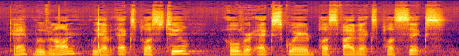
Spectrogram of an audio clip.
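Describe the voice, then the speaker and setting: This man's voice comes across as somewhat breathy. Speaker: math teacher. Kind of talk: tutorial.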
